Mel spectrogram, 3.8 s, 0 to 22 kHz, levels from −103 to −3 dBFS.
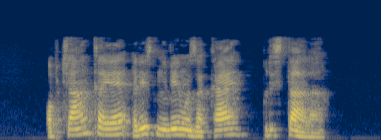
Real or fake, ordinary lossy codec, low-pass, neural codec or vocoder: real; none; 7.2 kHz; none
